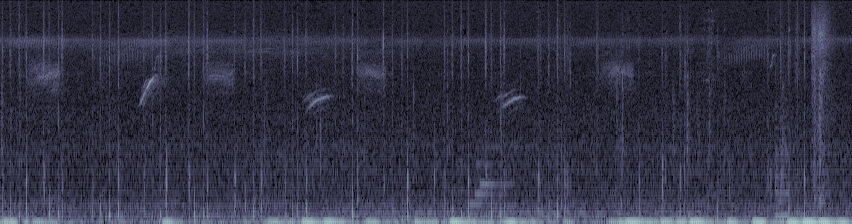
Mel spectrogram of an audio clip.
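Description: Hooves pound in a steady galloping clip-clop through the Rival Stars Horse Racing game, with short whooshing tones and a constant faint hum behind them and a louder burst near the end.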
